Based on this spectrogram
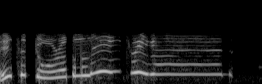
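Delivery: very high, shrill squeak, name drawn out. Recalling Jimmy Hart managing Adrian Adonis: squeaky Jimmy Hart voice. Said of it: "with the squeaky voice".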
